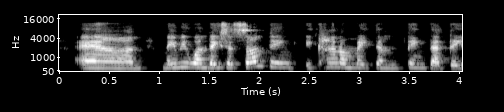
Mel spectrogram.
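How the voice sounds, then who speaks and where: A woman speaks at a high pitch with a non-native accent. The recording is very clean, with a silent background. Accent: non-native, sometimes mispronounces. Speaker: teacher. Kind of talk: reflective video feedback for a course. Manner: casual, with fillers.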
